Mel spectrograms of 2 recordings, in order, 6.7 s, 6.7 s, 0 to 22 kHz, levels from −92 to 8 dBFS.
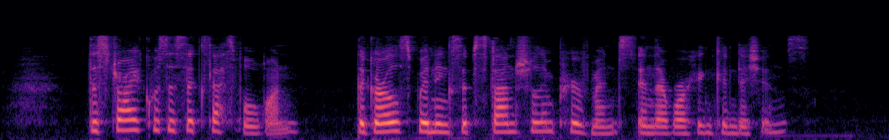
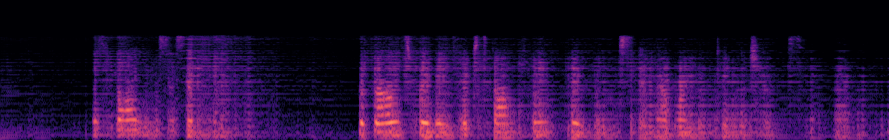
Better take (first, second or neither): first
